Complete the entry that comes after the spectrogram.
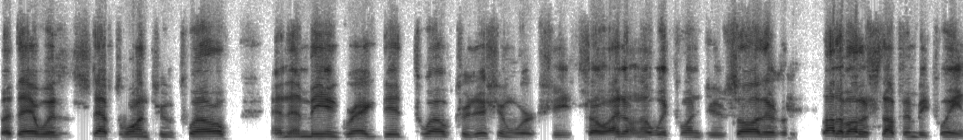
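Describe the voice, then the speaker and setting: The sound is dry and close, with no echo. A man speaks at medium pitch and a moderate pace in a monotone, flat way. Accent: American. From New York City (Bronx). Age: 80s+. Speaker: recovering addict, fellowship historian. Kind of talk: interview.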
